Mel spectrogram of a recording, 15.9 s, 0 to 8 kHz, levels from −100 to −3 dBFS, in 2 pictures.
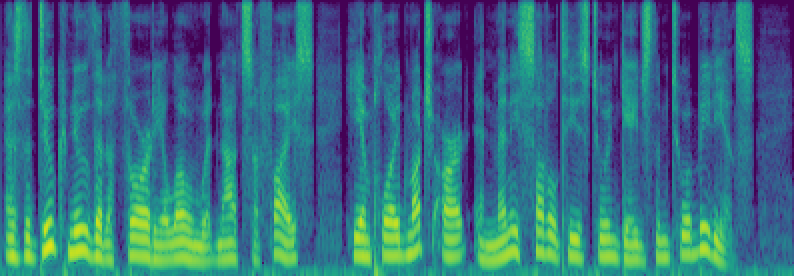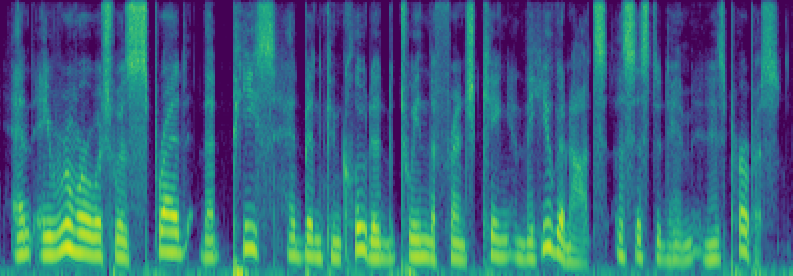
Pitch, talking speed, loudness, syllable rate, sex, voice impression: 145 Hz, 170 wpm, -19 LUFS, 5.0 syllables/s, male, masculine, middle-aged, thick, slightly powerful, hard, raspy, calm, mature, friendly, reassuring, wild, kind, slightly modest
